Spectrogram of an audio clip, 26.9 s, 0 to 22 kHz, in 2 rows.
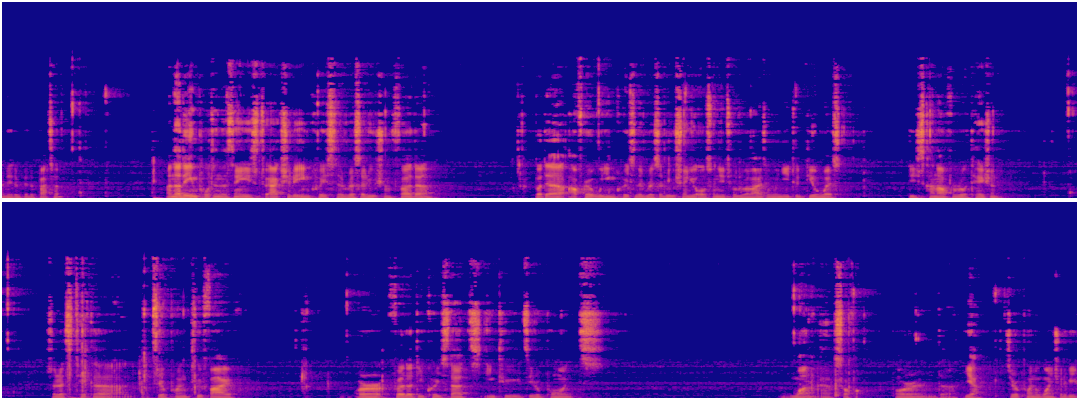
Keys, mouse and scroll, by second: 1.4-4.1 middle drag, 4.1-7.2 drag, 7.9 middle click, 8.7-13.2 ctrl+middle drag, 13.4-16.6 drag, 17.9-21.0 drag, 24.2-26.8 middle drag.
